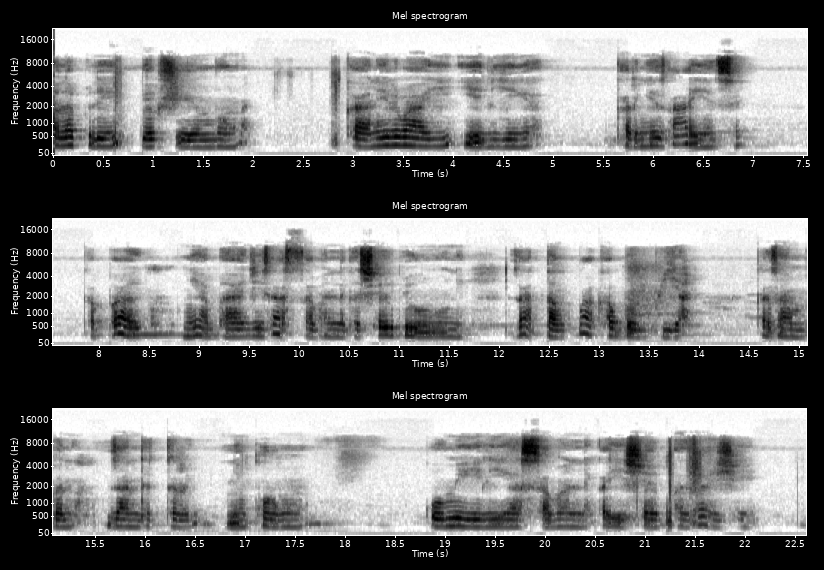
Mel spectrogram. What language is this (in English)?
Dagbani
